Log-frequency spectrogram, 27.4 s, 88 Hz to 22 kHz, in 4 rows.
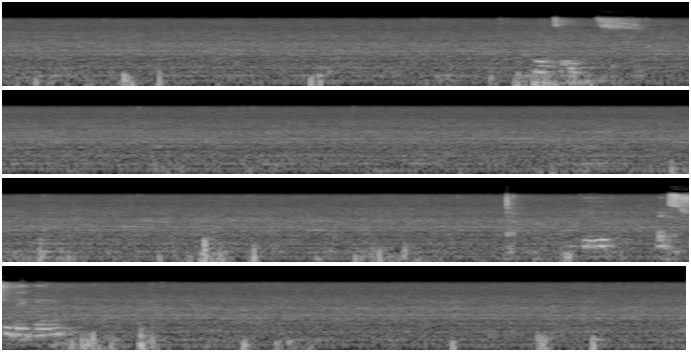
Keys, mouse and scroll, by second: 6.7-8.3 drag.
